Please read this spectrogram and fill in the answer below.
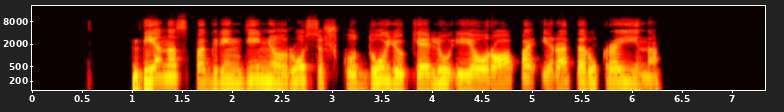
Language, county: Lithuanian, Vilnius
